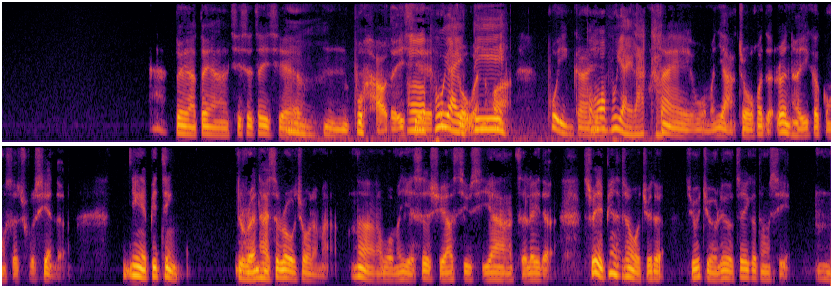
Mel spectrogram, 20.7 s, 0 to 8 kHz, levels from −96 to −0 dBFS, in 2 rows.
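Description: A speech recording, passed through a call's microphone processing with nothing above 8 kHz, has nothing technically wrong with it.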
